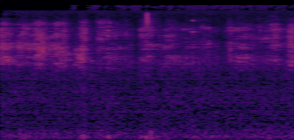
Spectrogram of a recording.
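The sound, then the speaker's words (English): A paper napkin is crumpled steadily, a continuous soft crackling and rustling with a few sharper crinkles, quiet throughout and with no talking. “Now we're going to crumple some paper.”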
